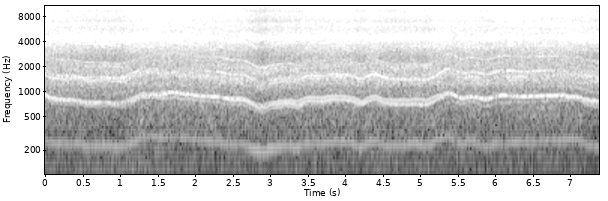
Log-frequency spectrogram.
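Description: FPV racing quadcopter's brushless motors whining loudly, heard from the drone's onboard camera. The buzz holds two pitches that waver up and down together as the throttle changes.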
